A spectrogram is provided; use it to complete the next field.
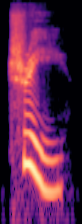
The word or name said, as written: tree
